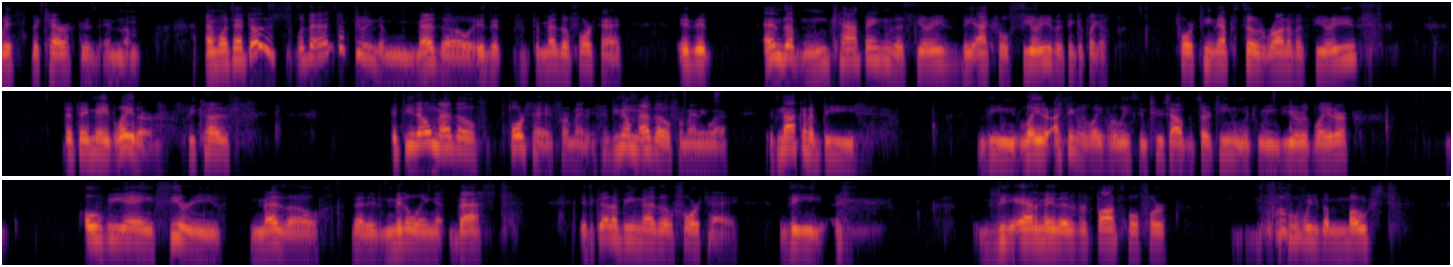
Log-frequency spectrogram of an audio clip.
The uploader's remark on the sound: Let’s go for a walk and talk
